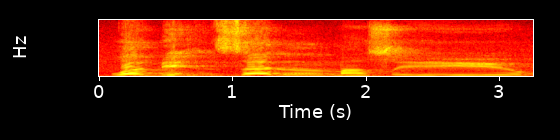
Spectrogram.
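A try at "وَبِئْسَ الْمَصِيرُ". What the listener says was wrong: Itu tafkhim. Masir tipis. Masir. Sampai gigi kelihatan, itu berarti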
